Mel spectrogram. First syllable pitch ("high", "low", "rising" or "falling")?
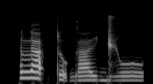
high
